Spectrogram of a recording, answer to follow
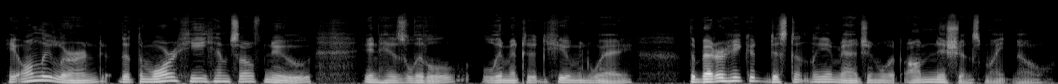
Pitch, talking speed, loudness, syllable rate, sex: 105 Hz, 140 wpm, -21 LUFS, 4.8 syllables/s, male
